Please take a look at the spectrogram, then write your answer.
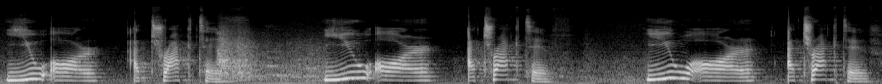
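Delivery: very slow, stretched repetitions; slow drill. Shown as a demonstration. Teacher drilling the sentence for students, very slow. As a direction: drill it slowly word by word. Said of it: "احفظ الجملة زي ما أنا بقولها لك كده".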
